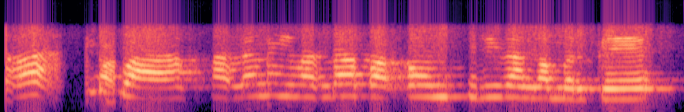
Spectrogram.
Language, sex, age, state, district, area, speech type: Tamil, female, 30-45, Tamil Nadu, Dharmapuri, rural, conversation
